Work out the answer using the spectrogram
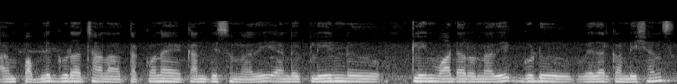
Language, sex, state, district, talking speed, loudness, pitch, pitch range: Telugu, male, Telangana, Nalgonda, 125 wpm, -14 LUFS, 130 Hz, 125-140 Hz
